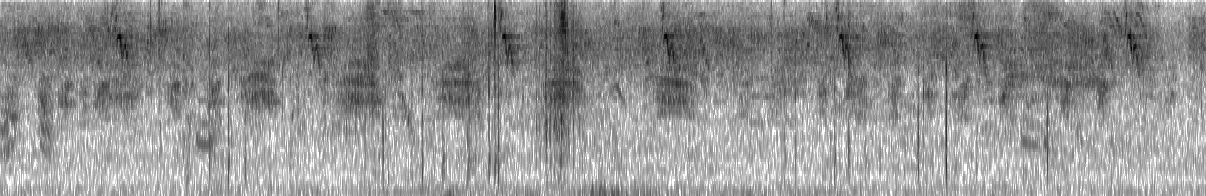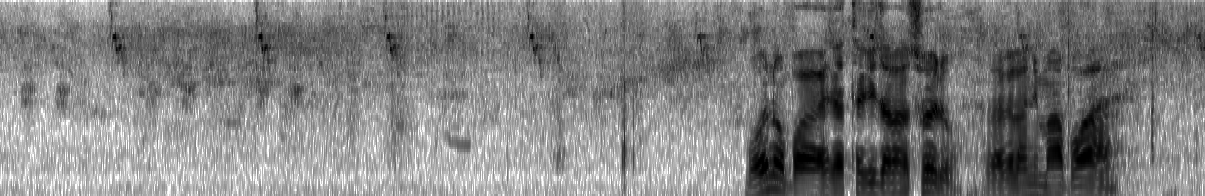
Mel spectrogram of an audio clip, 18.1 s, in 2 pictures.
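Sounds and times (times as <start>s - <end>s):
birds calling: 0.0s - 18.0s.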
